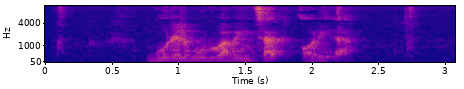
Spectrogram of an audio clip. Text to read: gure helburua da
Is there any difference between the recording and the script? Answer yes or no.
yes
